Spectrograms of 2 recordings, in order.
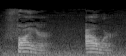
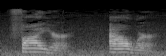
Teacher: them because they're different these words have two syllables fire our we have two vowel sounds and there is a gliding but there isn't a joining to make one vowel sound the vowel sounds remain separate here the first sound is aye-aye-aye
